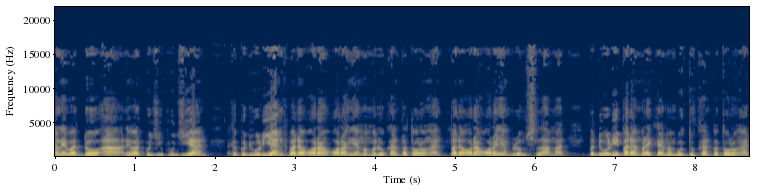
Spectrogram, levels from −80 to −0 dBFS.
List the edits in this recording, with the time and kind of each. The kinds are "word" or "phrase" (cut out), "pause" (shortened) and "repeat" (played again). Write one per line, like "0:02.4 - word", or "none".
0:02.1 - phrase
0:04.9 - word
